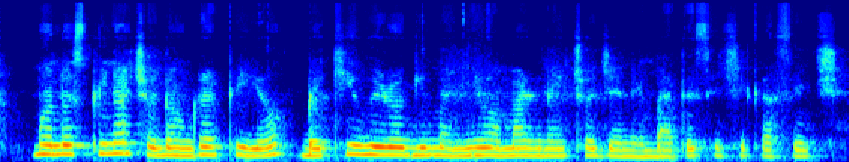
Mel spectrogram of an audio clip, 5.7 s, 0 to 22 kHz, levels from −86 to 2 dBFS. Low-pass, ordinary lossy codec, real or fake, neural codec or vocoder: 19.8 kHz; Opus, 16 kbps; fake; vocoder, 44.1 kHz, 128 mel bands, Pupu-Vocoder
